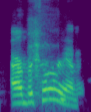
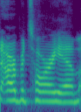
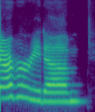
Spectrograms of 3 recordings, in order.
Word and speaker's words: Arboretum: So it's the LA Arboretum. That's not it. Okay, so you said arbitorium.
